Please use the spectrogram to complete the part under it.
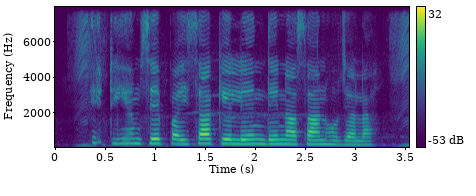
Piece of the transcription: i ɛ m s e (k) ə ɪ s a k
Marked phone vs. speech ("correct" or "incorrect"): incorrect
